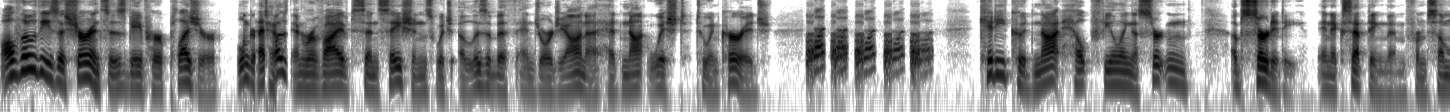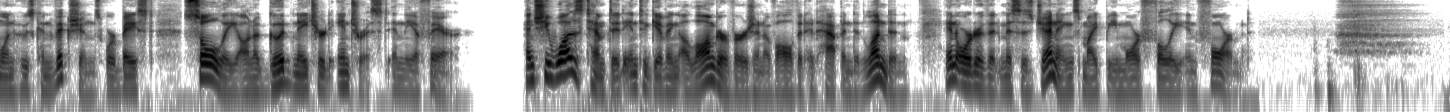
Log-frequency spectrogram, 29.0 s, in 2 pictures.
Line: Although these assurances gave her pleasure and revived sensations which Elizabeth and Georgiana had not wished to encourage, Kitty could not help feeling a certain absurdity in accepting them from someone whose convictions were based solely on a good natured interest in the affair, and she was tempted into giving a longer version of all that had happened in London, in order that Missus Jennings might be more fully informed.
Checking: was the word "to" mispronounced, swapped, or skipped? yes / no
no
